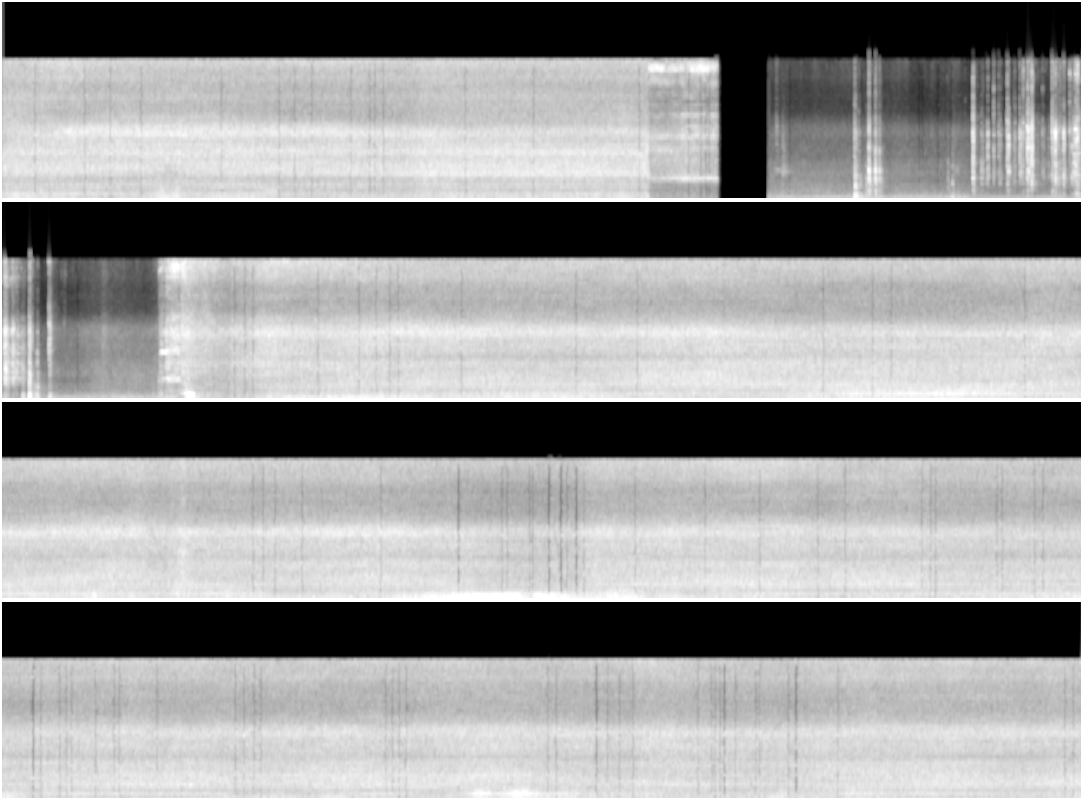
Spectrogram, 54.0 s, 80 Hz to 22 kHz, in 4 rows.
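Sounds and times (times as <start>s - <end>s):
pressure washer spraying water: 0.0s - 8.1s, 15.4s - 53.9s
low hum: 9.6s - 15.5s, 16.1s - 35.7s, 45.9s - 49.2s.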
